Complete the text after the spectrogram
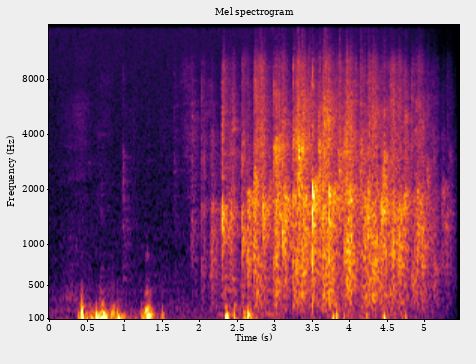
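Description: A handheld microphone bumps and thumps as it is moved.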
